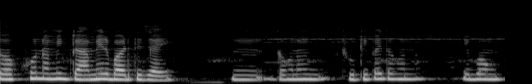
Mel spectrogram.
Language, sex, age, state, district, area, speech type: Bengali, female, 18-30, West Bengal, Dakshin Dinajpur, urban, spontaneous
